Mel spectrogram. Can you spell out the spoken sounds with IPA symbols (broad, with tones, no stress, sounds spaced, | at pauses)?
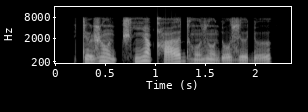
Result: t ø˨˩˦ ʐ õ˥˩ d t͡ʃʰ ĩ˧˥˧ qʰ ɐː˨˥ dʱ õ˨˩˦ z õ˧˩ ɗ o˩˧˩ z ø˧˩ ɗ ɵ˨˥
